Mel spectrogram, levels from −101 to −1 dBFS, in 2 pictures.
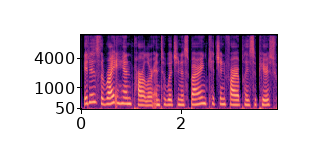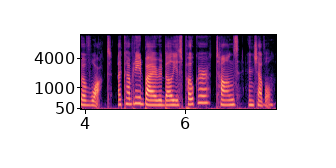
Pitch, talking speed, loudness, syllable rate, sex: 235 Hz, 175 wpm, -19 LUFS, 5.6 syllables/s, female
